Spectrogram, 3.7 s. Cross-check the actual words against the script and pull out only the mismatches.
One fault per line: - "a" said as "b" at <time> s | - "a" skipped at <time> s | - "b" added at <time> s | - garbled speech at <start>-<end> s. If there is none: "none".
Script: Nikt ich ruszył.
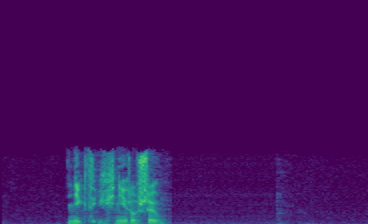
- "nie" added at 1.1 s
